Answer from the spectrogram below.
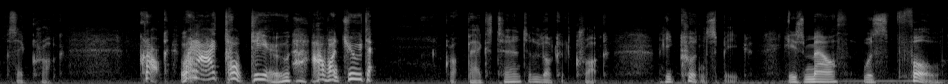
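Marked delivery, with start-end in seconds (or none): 1.4-3.7 high, sharp scolding witch; a witch telling off her sidekick. A narrator's reading.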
